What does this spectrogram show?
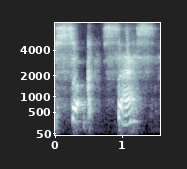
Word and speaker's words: success: not either of those in the word success it is actually that letter c making a k sound so remember it doesn't just make a soft c it does also make that hard sound as well and in the word suck cess you need it making a hard k sound and you need a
